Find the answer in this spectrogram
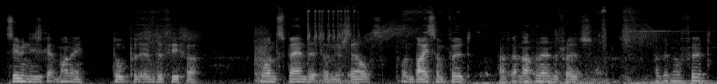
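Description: A man's voice: mid-range voice, flat delivery, fast, a little hiss or hum. A man giving casual, sweary gameplay commentary as he makes a video, grumbling and sarcastic. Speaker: gamer making a video.

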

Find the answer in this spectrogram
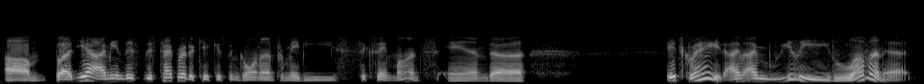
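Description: A man's voice: medium pitch, sing-song, measured pace, no echo. A man who is an author, chatting casually in an interview, rambling with many fillers and restarts. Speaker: author guest. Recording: dry, tinny phone line.

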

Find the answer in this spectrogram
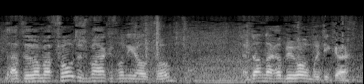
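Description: Casting: male actor as tired, sleepless detective, Netherlands Dutch, matter-of-fact, mid-pitched, radio play with clear background noise. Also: fast talker, close to an everyday voice. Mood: weary, explaining. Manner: matter-of-fact, clipped questioning. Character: weary, sleepless male police detective investigating murders. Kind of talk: naturalistic radio drama acting.

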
